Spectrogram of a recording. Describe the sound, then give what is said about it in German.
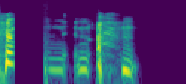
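A single short, harsh cough bursts out at the start, then a few brief, low voiced murmurs follow. “Entschuldigung, Huster.”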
